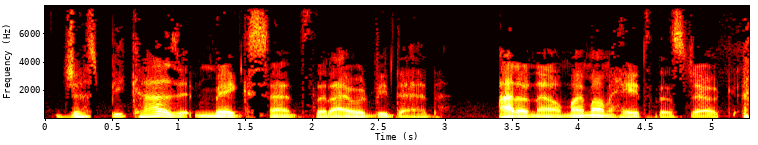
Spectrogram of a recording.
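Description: A very deep, low male voice with an American accent, ordinary pitch variation, a moderate pace and a quiet background. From Chicago suburbs, US Midwest. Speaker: improv comedian. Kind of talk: casual chat.

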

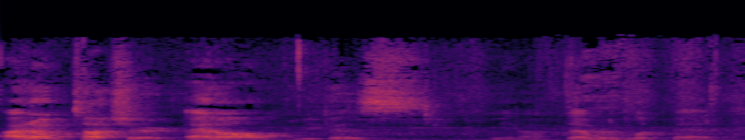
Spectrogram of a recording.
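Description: A man with an American accent at a moderate pace, with noticeable background noise. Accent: Midwestern American, formerly British. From Europe, then US Midwest. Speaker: lawyer. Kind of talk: storytelling live. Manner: nervous.

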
